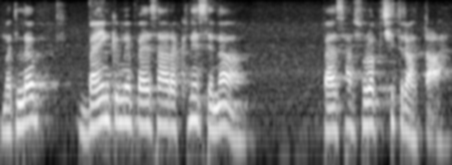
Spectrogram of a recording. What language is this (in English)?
Hindi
